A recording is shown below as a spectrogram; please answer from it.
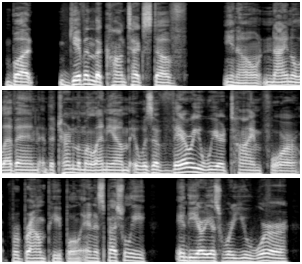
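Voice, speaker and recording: A man from Wyoming hosting an interview podcast, asking questions in a measured way and often repeating a word as he restarts. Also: mid-range voice, steady tone, no room sound, studio quality. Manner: warm, measured, repeats words when restarting. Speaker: podcast host.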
